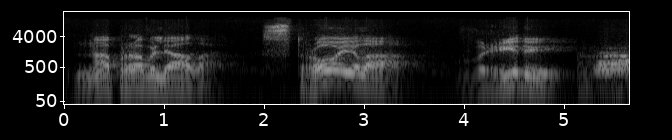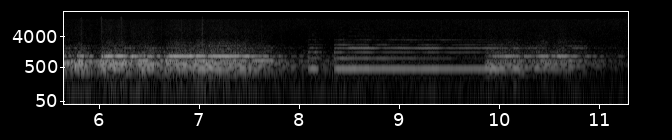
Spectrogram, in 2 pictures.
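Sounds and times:
speech: 0.1 - 6.2
low rumble of railway noise: 5.2 - 11.2
train whistle blowing at a small railway station: 5.2 - 11.2.

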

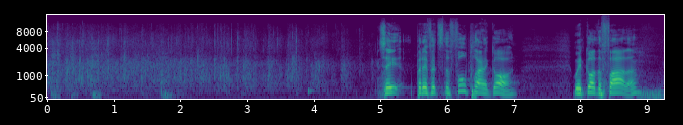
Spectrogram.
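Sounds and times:
audience applause: 0.0 - 5.1
speech: 5.0 - 7.1, 7.9 - 9.0.

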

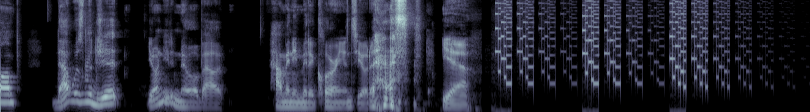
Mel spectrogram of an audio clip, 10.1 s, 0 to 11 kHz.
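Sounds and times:
speech: 0.0 - 2.8, 3.4 - 6.3
laughter: 4.6 - 5.4
bright electronic chime playing a short descending four-note run: 6.2 - 9.6.

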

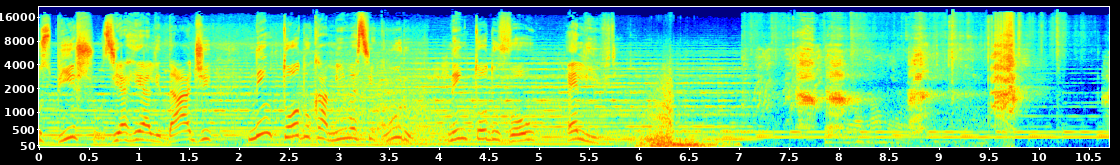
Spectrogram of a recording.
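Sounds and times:
speech: 0.0 - 6.2
macaw squawking: 7.1 - 10.6.

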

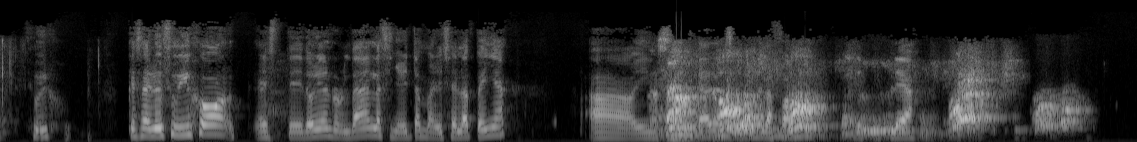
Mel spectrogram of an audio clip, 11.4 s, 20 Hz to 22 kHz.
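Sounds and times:
speech: 0.4 - 5.2, 5.9 - 10.4
dog barking indoors: 6.5 - 11.0.

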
